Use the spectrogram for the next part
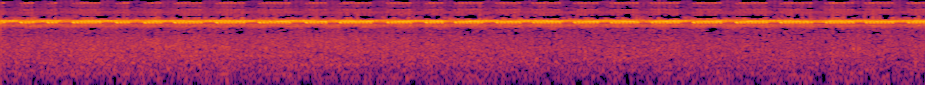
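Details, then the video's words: Shrill insect chirps pulse in a tight, regular rhythm at a single high pitch, a seamless ringing stream with a thin buzzing overtone and quiet background noise. "Sound · Nature Sound of nature sounds scenery L · insect"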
